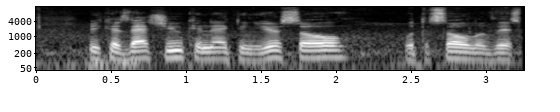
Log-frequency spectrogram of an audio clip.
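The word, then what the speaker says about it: sol: Look, Spanish, the sun is pronounced as soul. S O L.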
